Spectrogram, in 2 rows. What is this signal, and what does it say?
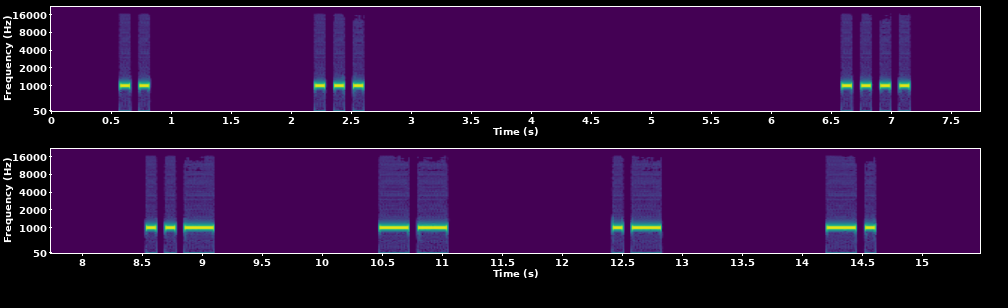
Morse code, heard as a keyed tone, about 15 wpm, spaced as for 5 wpm, 1000 Hz. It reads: IS HUMAN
